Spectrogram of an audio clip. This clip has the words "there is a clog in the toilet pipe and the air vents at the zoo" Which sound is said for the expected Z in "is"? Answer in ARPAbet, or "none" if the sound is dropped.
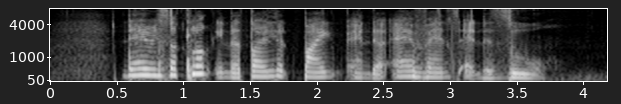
S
